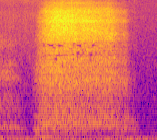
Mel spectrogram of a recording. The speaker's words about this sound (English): Take a deep breath for me. And out. Deep breath in.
